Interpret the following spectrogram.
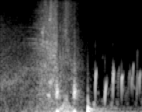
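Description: A news channel's short musical logo sting: a rising whoosh, then a loud deep bass hit followed by a quick run of short bright notes.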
